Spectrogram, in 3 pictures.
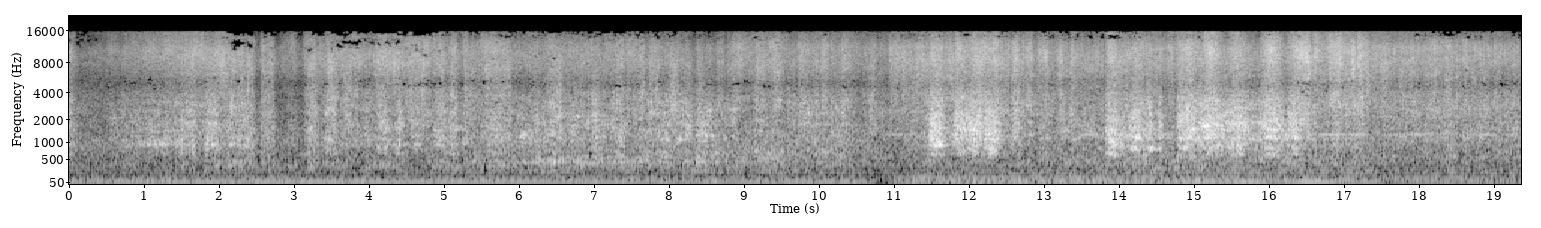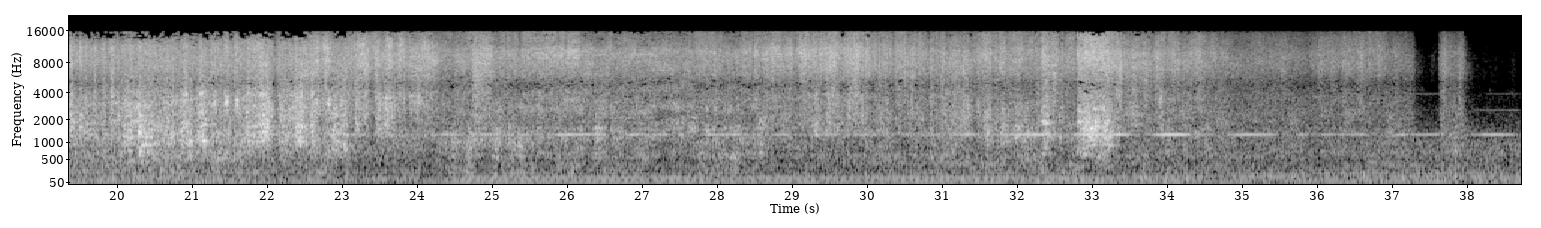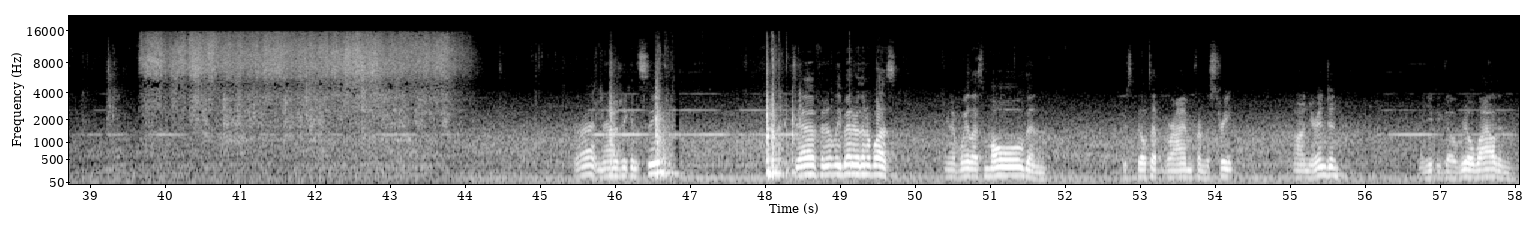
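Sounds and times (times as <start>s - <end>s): hose spray hissing: 0.0s - 38.1s, 39.6s - 44.2s
faint repeating beep: 45.5s - 48.8s, 56.2s - 58.0s.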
